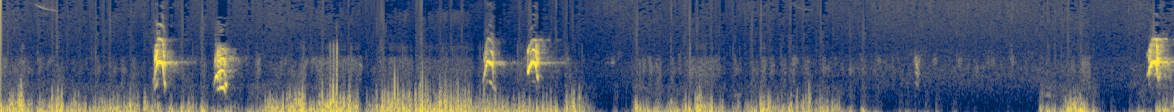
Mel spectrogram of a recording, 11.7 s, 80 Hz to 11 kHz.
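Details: Teckel Mota hunting rabbits outdoors, recorded 22 August 2012; a few scattered short, high yelps and barks break through loud, gusty low rumbling, with a brief near-silent gap before a final yelp.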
